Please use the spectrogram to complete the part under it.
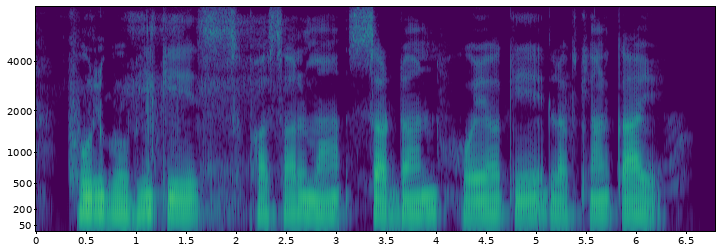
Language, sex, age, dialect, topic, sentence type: Chhattisgarhi, female, 25-30, Eastern, agriculture, question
